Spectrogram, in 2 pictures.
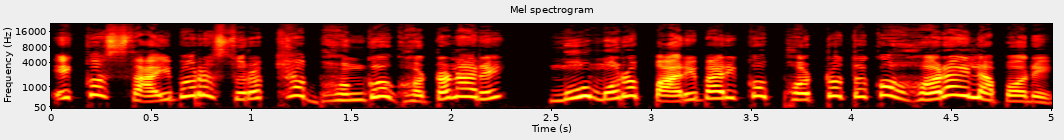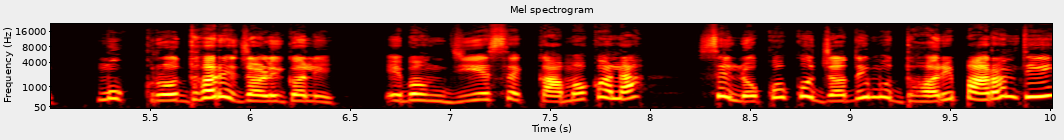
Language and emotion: Odia, angry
